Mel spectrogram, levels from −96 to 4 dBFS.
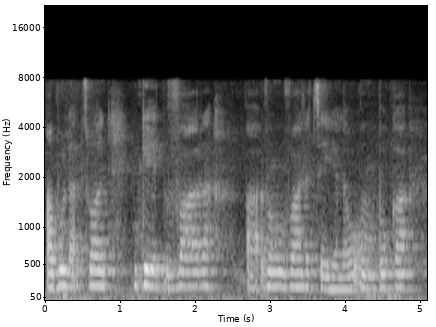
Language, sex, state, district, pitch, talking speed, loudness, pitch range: Mizo, female, Mizoram, Aizawl, 190 Hz, 155 wpm, -19 LUFS, 180-200 Hz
